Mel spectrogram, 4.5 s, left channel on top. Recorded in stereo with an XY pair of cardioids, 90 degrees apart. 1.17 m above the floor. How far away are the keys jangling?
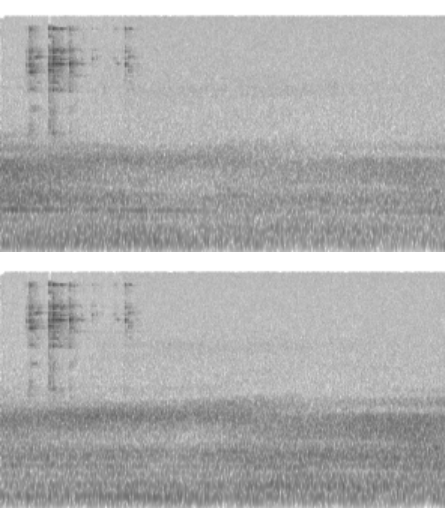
About 5 m.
